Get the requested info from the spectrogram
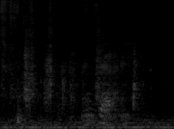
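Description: Faint breathy sounds and soft murmurs from a young child, with no clear words.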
